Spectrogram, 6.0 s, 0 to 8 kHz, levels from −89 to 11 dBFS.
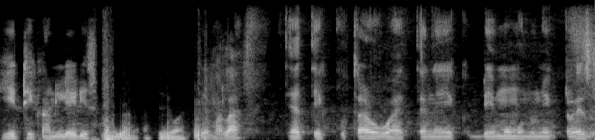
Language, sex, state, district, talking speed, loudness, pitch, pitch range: Marathi, male, Maharashtra, Dhule, 170 wpm, -19 LUFS, 115 Hz, 115-120 Hz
